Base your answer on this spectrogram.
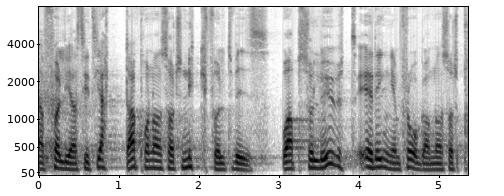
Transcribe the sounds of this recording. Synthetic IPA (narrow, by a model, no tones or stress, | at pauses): afœljasɪt̪ʰjæʈːapʰɔnɔnsɔʈʂnʏkːfɵlt̪viːs | ɔab̥sʊlʉ̟ːt̪æɖɛɪŋːənfɾoːɡaɔmnɔnsɔʈʂpʰ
